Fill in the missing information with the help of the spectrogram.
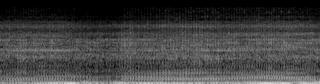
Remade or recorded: recorded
